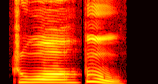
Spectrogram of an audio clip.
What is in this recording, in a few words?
"zhuo bu", Chinese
